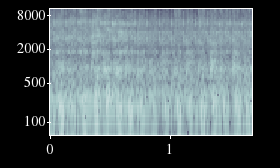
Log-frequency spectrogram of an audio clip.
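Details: Rusi Chariot 175 trike single-cylinder engine at idle: steady, even putter with no knocks, rattles or misses; engine sounds normal.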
